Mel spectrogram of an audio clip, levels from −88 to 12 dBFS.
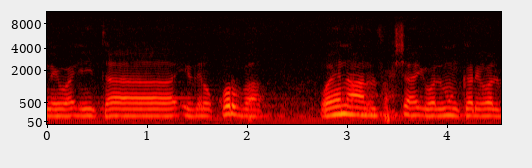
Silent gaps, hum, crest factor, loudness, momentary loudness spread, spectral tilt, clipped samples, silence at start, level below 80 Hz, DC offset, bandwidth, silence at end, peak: none; none; 16 dB; -40 LUFS; 11 LU; -8.5 dB/octave; under 0.1%; 0 s; -66 dBFS; under 0.1%; 10.5 kHz; 0 s; -22 dBFS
